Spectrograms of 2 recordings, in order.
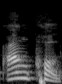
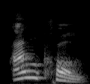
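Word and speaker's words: uncle: What's your আঙ্কল, সবাই বলো, আং, আং, খল, আঙ্কল, নট আঙ্কেল।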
